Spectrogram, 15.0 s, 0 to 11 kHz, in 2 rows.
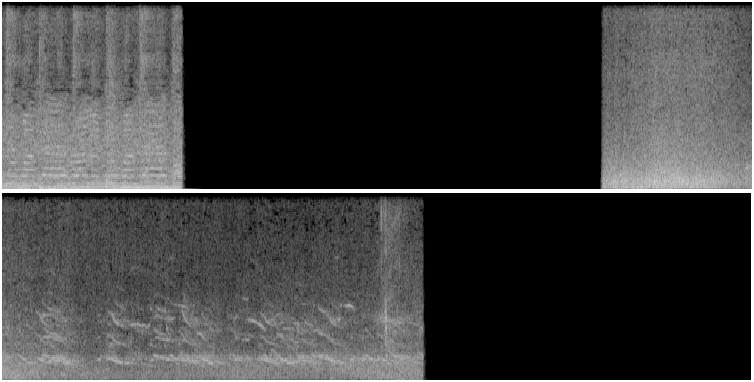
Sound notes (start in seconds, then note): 6.0 seaside sfx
